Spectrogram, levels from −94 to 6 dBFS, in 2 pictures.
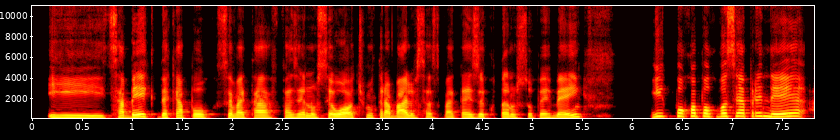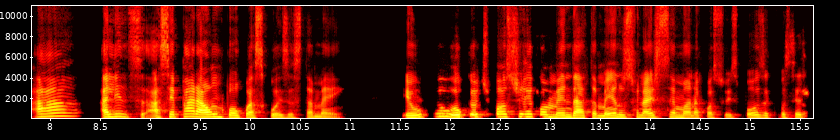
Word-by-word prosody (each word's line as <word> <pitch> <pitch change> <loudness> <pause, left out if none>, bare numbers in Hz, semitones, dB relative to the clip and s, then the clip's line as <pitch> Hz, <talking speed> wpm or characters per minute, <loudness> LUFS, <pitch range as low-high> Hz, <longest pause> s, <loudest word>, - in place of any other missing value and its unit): e 180 -4 0
saber 210 +7 +3
que 240 - -23
daqui 180 +1 -1
a - - +2
pouco 160 -2 -1
você 180 - -2
vai 165 -1 +1
tá 165 0 0
fazendo 165 0 -1
o - - -3
seu 165 +1 +1
ótimo 165 +4 +2
trabalho, 155 -1 +1
você 155 -4 -8
vai 140 0 -3
tá 150 +2 -4
executando 155 0 -2
super 170 +3 -4
bem, 170 +9 +1 0.7
e 285 +1 -2
pouco 295 +1 +2
a - - 0
pouco 285 -3 0
você 295 +1 +1
aprender 295 -1 +2
a 300 +4 +1 0.2
a - - +6
lis 245 -1 -4
a - - 0
separar 235 -1 +5
um 240 +1 +2
pouco 200 -4 -1
as 170 0 -3
coisas 140 +1 -6
também. 125 -6 -7 0.6
Eu 190 +2 +3
o - - -4
que - - -32
eu 280 - 0
o 220 +1 +7
que 230 - +1
eu - - +1
te 235 +1 -17
posso 250 0 0
te 260 - -1
recomendar 210 -7 +2
também 180 0 +1
é - - +2
nos 210 -1 -3
finais 195 -2 0
de - - -13
semana 180 -5 -2
com 170 -2 -11
a - - -8
sua 155 -1 -14
esposa, 185 +9 -5
que - - -33
você 160 0 -6
190 Hz, 225 wpm, -23 LUFS, 165-240 Hz, 0.7 s, o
